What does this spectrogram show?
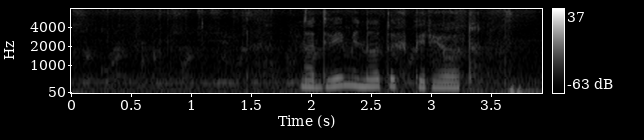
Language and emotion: Russian, neutral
